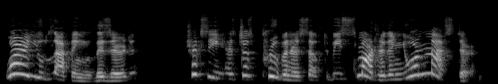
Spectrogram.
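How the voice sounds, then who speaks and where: A woman's voice: high-pitched, wildly swooping pitch, brisk, bright, forceful tone, voice pushed up, exaggerated voice. A woman voicing a vain female unicorn magician who brags in a grandiose, self-important way for a story reading. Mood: indignant. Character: boastful, vain female unicorn magician, third-person braggart.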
